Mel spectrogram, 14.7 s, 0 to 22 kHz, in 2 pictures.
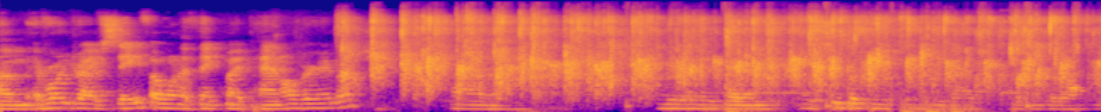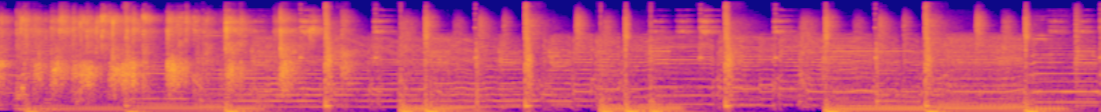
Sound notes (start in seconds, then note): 2.2 audience applauds; 8.9 jazzy rock music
